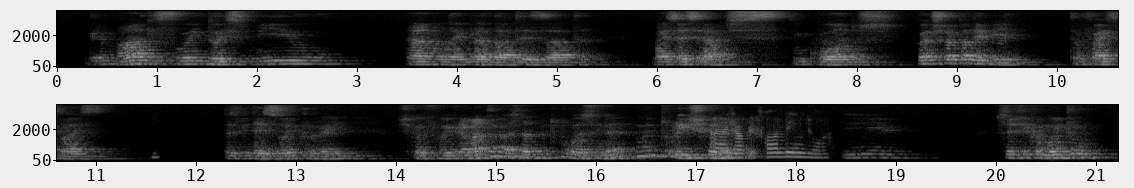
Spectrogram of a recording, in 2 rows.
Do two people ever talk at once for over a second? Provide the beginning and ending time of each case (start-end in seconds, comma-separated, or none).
none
